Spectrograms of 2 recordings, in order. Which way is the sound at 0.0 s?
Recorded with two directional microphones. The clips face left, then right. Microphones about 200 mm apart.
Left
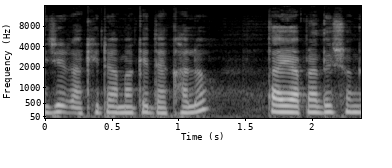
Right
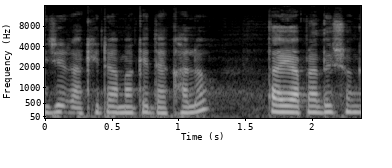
50° left (ahead or behind).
